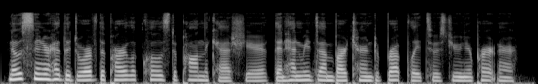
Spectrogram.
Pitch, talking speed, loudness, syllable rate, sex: 190 Hz, 235 wpm, -18 LUFS, 6.6 syllables/s, female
